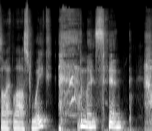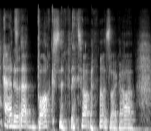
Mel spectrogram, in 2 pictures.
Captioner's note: laughing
